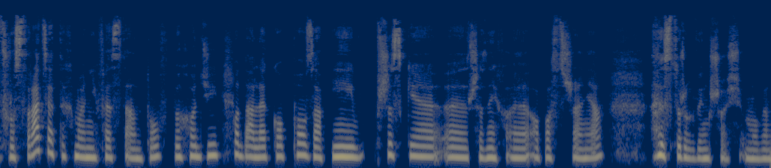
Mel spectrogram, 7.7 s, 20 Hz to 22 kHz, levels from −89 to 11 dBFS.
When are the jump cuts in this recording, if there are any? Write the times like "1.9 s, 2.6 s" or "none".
2.3 s, 3.2 s, 4.7 s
